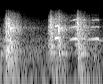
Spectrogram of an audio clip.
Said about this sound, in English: Come along. Well, come along. This way. Opened the parlor door.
